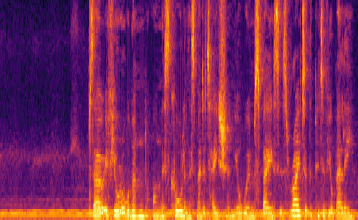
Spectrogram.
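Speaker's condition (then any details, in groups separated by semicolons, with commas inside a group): No condition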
